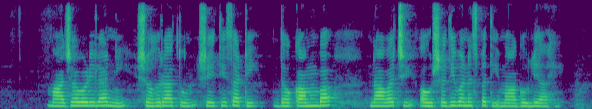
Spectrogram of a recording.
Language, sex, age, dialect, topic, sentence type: Marathi, female, 18-24, Northern Konkan, agriculture, statement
